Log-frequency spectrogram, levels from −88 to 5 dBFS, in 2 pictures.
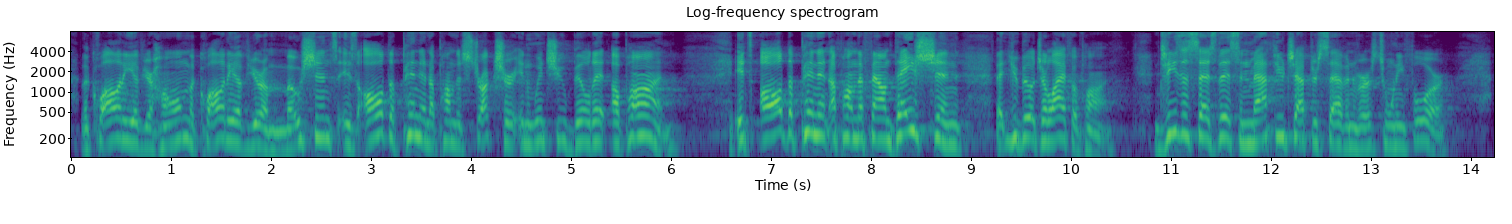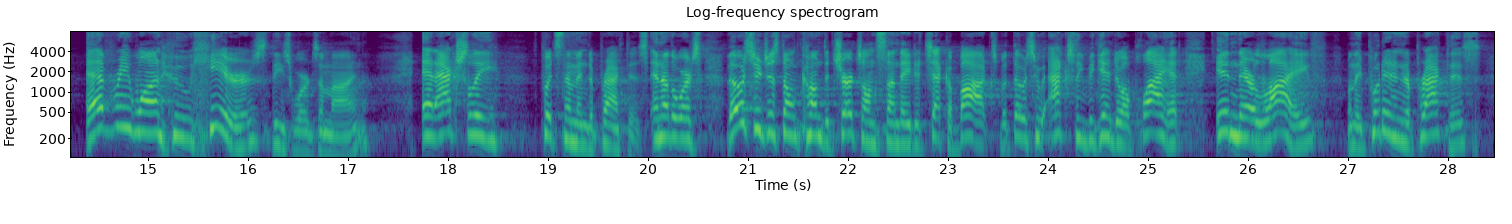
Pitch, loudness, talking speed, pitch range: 205 Hz, -20 LUFS, 190 wpm, 175-230 Hz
